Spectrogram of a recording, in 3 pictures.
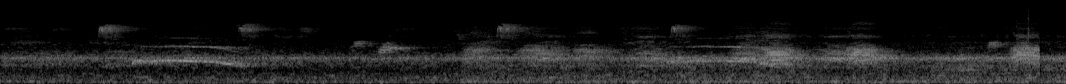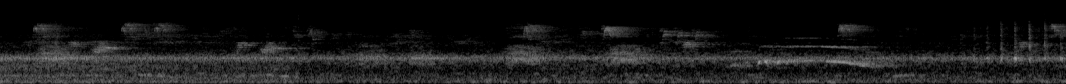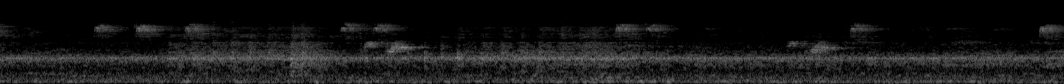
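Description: Birds calling and chirping, many short calls scattered throughout, over a steady high-pitched tone.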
